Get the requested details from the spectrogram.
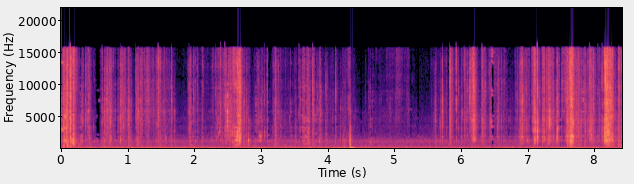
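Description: Gloved hands rustle and crinkle plastic wrapping.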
